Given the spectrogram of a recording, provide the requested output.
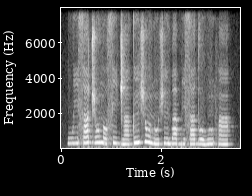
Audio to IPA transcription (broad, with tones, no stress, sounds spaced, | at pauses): w i˨ s a˨˦ d͡ʒ o˧ n ɔ˨ s i˧ d͡ʒ ã˨ t ĩ˨˦ ʃ ɔ̃˦˨ n ũ˨˦ ʃ ĩ˦ b a˧ b i˨ s a˨˦ d o˦˨ w ũ˧ f ã˧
